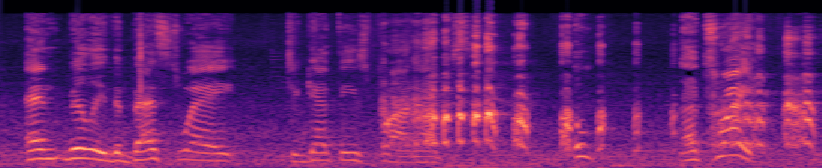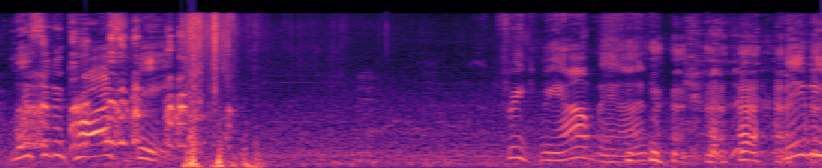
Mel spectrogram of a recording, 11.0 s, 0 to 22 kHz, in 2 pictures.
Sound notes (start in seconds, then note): 2.5 chicken clucking; 9.6 group laughs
